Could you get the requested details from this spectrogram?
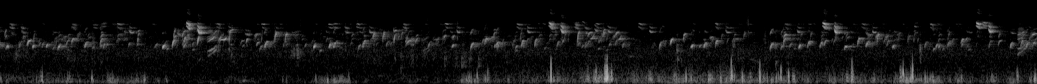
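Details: European goldfinch song used to motivate other goldfinches to sing and pair: an extended, rapid chatter of high tinkling notes and trills with recurring sharp chips, above frequent low rattling and tapping noises.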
